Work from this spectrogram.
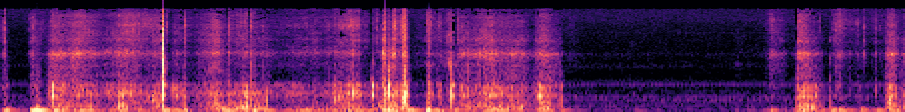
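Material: Plastic.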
